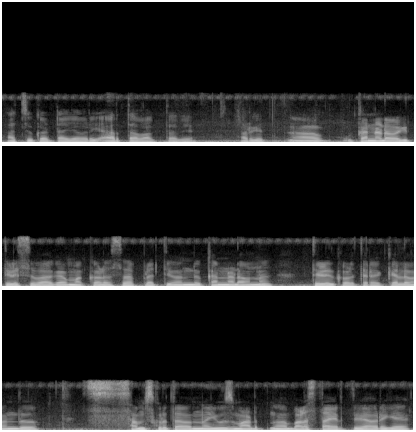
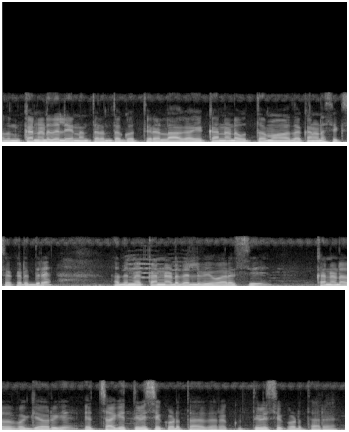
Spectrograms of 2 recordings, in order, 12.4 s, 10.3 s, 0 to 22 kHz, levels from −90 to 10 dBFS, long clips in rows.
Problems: background sounds at intervals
